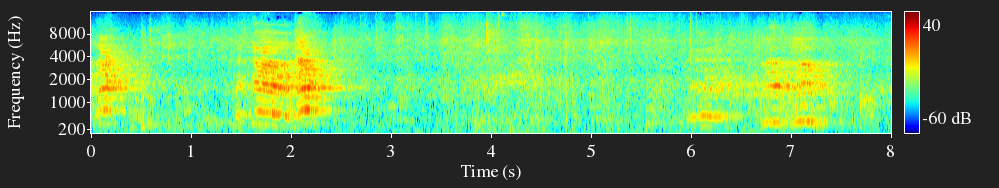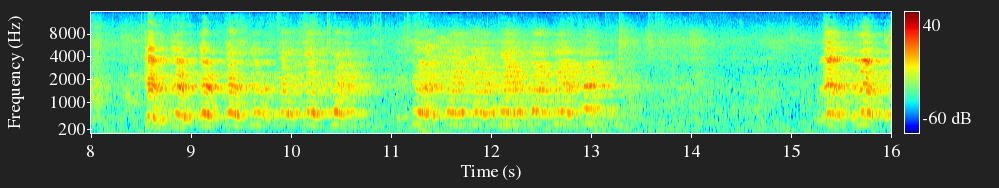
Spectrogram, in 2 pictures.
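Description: A man's voice in long, drawn-out shouts, several held on one pitch for a second or two, with quieter stretches between them.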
